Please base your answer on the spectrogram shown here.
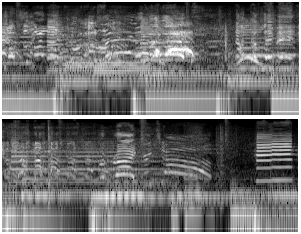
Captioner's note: people chattering; people laughing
